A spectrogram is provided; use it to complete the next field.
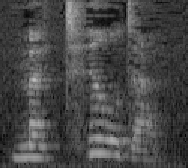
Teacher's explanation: Stress on the second syllable, Matilda. The T is stressed, so we have a true T sound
